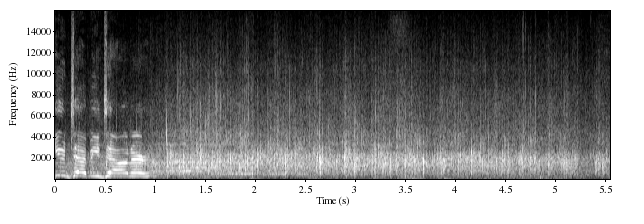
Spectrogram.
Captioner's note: people clapping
